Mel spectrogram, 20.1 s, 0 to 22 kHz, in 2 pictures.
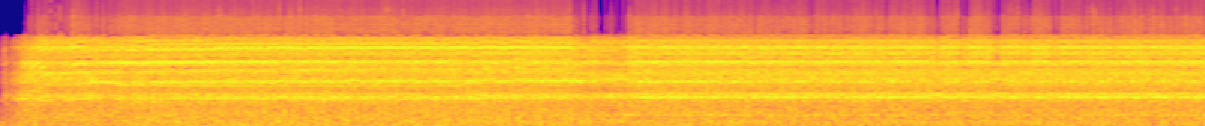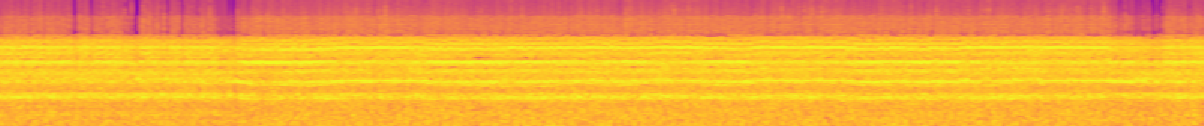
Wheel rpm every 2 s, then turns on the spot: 80, 210, 230, 230, 230, 230, 220, 220, 220, 220.
none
